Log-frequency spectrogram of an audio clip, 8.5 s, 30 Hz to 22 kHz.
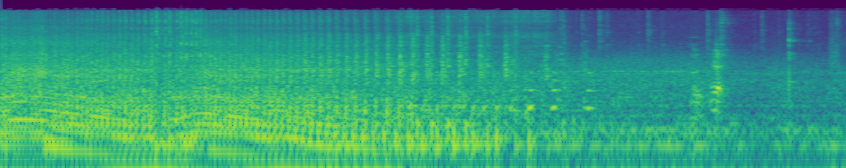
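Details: Troy-Bilt TB230 169cc four-stroke gas lawn mower, Sea Foam sprayed into the intake: single-cylinder engine chugs unevenly, beat hunting, then stalls; owner later found a malfunctioning automatic throttle system, rough running.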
